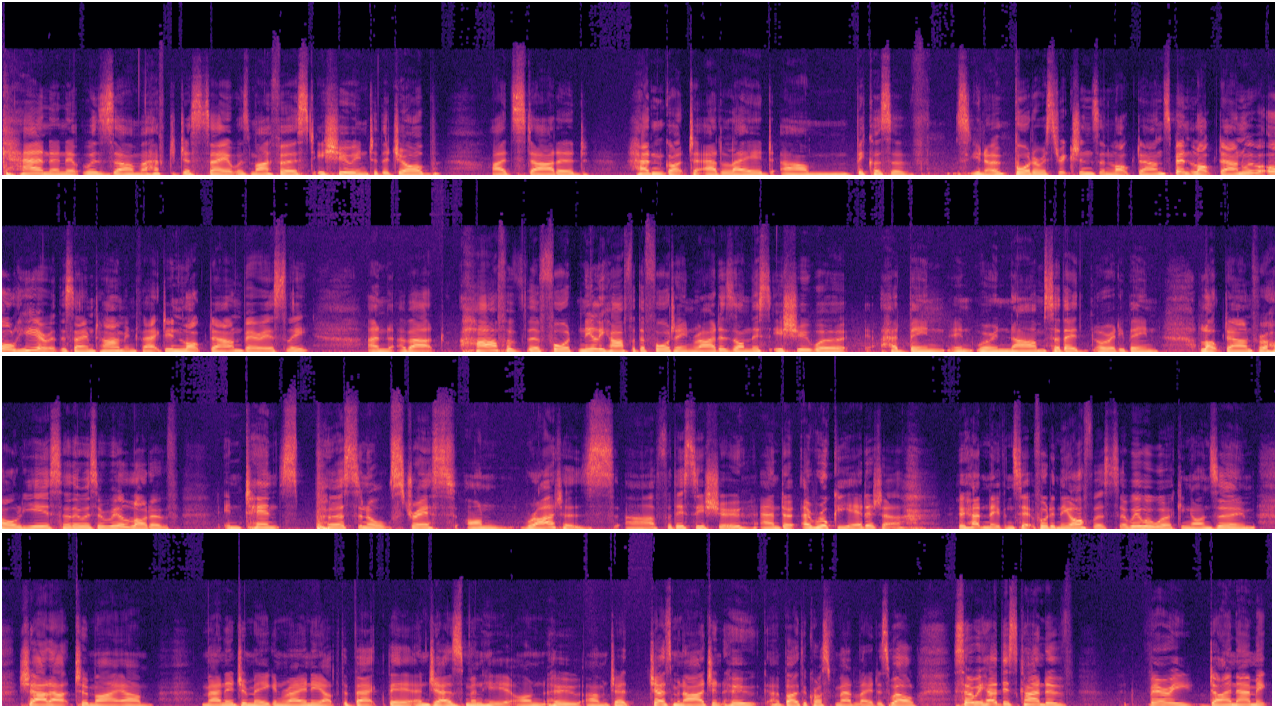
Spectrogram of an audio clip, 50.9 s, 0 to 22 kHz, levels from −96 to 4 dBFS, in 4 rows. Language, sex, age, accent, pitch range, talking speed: English, female, 40-59, Australian, 190-220 Hz, 175 wpm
